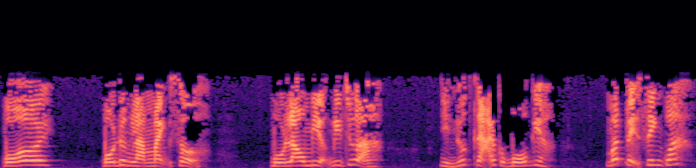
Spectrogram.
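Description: A woman's voice: high voice, normal speed, dull audio, pitched above the performer's own voice. A woman voicing a frightened little boy who sobs and pleads with his sick father in an audio story. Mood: wailing. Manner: wailing, sobbing pleas.

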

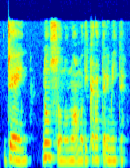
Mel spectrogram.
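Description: A woman voicing a proud, passionate gentleman in an audiobook reading, intense and pleading. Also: on the low side, little pitch movement, normal speed, slightly rough, muffled recording.

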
